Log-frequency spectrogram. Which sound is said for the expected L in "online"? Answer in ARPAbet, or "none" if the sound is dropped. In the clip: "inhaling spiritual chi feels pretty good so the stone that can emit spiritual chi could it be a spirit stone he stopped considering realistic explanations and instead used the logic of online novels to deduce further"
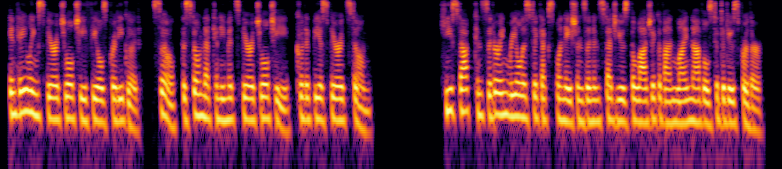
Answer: none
